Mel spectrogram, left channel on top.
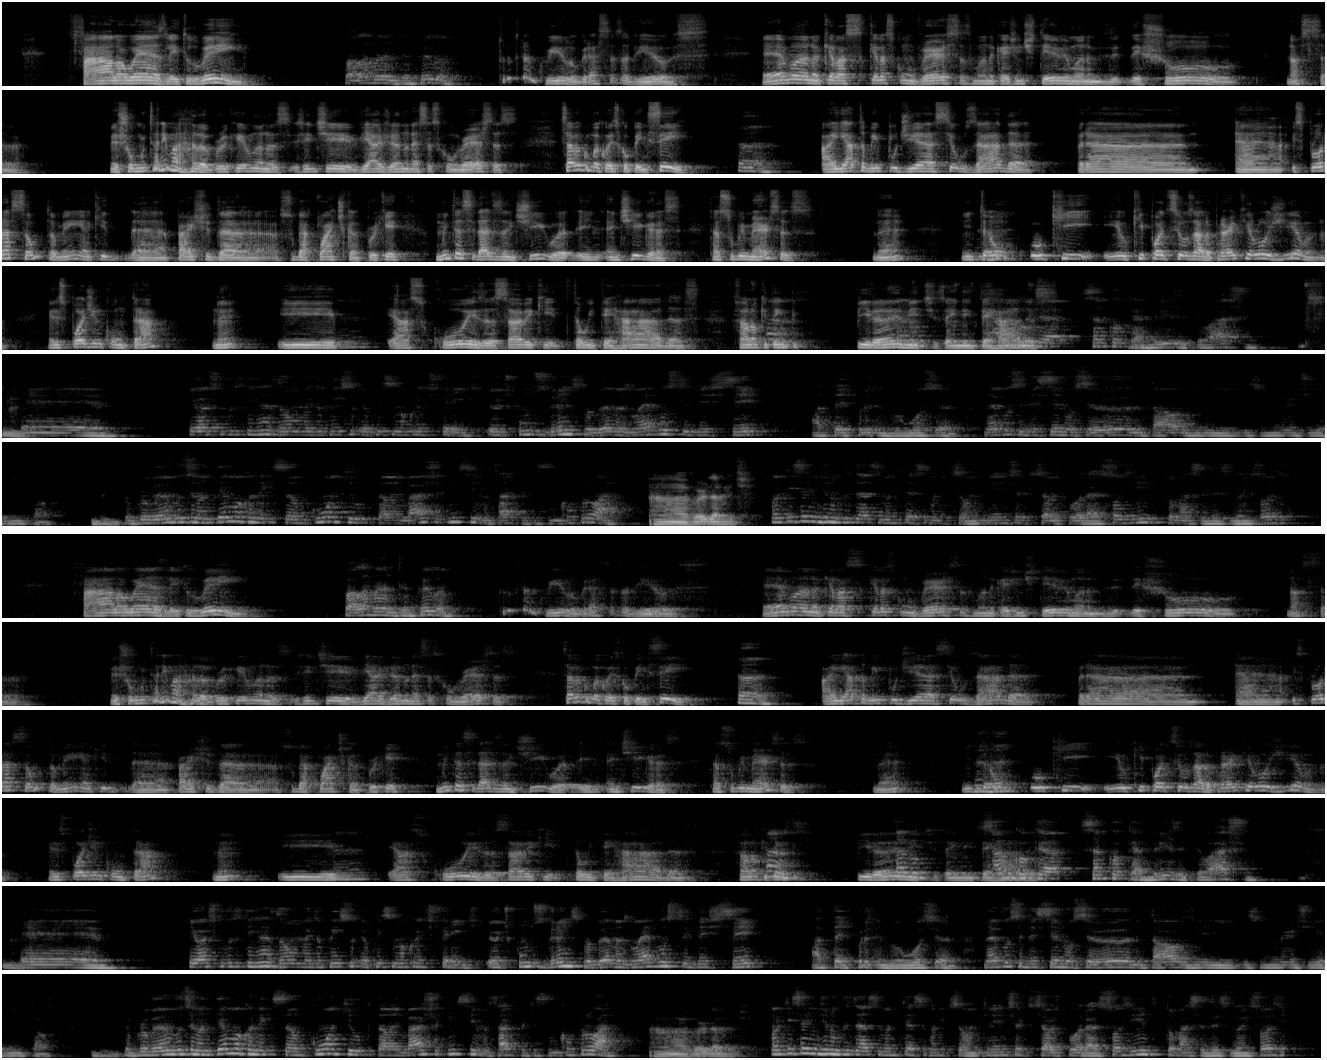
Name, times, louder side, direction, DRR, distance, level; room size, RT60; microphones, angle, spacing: voice 1, 0.7-2.5 5.0-7.1 7.6-12.4 12.8-13.4 14.3-20.1 21.4-23.6 24.0-25.3 25.6-33.2 33.5-34.6 35.2-35.5 36.1-39.8 40.2-41.3 41.8-42.1 42.4-43.0 43.6-46.6 47.0-47.6 48.2-50.0 52.7-53.2 67.0-67.3 72.6-73.6, left 6 dB, 70° left, 0.4 m, -27 dB
voice 2, 3.4-4.6 20.6-21.1 36.2-36.6 42.9-43.4 47.3-47.7 48.6-49.0 49.4-52.3 53.1-54.1 54.8-60.5 61.0-66.7 67.4-72.4 73.8-79.0, right 4 dB, 65° right, 0.5 m, -36 dB
11.5 x 3.9 x 3.6 m
head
